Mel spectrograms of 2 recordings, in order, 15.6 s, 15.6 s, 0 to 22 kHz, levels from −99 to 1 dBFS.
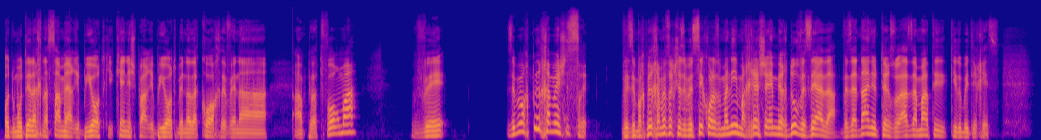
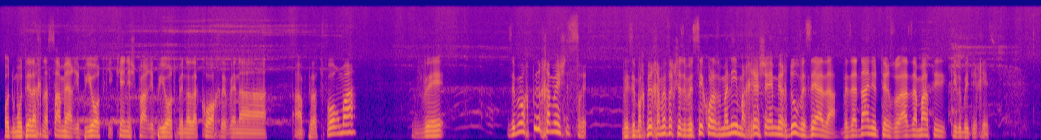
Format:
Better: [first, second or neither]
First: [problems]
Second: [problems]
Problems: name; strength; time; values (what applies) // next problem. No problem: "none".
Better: first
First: none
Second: hiss; noticeable; throughout; 15 dB below the speech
